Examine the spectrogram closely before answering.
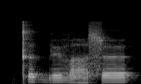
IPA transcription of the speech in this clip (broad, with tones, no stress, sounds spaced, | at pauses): kʼ ə˦ ɡ͡b ø˧ β a˨ ɬ œ˦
